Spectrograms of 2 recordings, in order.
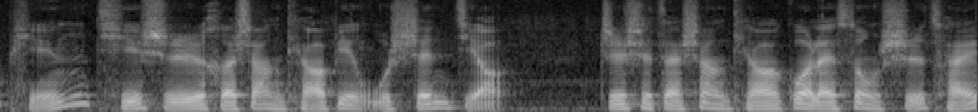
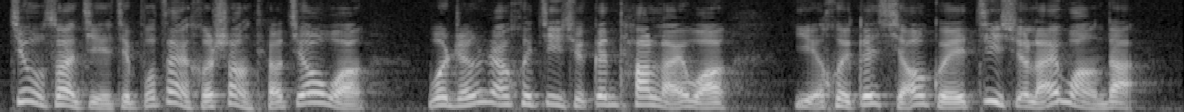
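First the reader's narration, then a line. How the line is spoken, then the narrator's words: Stubborn clamoring. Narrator (Chinese): 但仍挣扎着不肯罢休，仍在叫嚷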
